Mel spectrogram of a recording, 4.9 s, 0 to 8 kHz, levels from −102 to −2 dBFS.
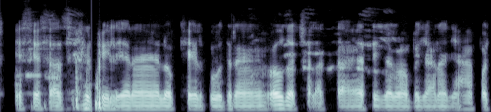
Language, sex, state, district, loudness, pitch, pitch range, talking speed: Hindi, male, Uttar Pradesh, Gorakhpur, -22 LUFS, 90 Hz, 85-90 Hz, 270 wpm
